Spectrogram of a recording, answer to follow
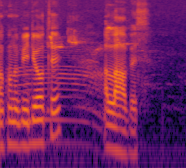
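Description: A cow mooing: a long low call that trails off, then a shorter second call past the middle.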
